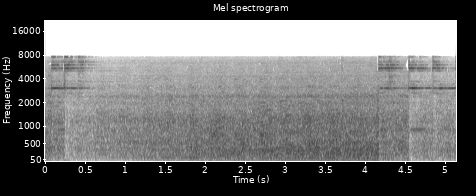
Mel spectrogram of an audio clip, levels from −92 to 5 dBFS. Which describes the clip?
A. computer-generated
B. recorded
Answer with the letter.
B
